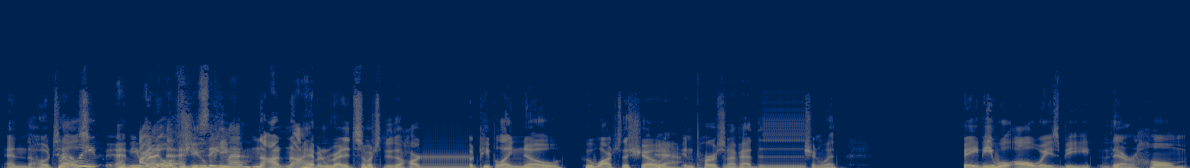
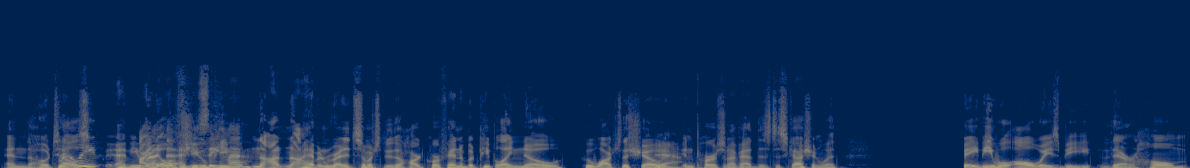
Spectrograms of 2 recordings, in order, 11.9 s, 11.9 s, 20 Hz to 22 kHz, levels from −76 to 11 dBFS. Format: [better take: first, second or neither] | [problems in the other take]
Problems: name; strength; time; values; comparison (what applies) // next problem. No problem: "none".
second | audio freezing; at 4 s and at 7.5 s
